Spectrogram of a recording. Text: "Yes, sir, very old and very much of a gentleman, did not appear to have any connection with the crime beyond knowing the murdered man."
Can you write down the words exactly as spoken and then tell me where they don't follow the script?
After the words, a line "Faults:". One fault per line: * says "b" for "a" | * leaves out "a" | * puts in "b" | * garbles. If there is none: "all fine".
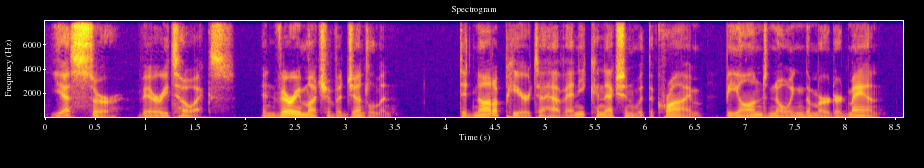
"Yes, sir, very toex and very much of a gentleman, did not appear to have any connection with the crime beyond knowing the murdered man."
Faults:
* says "toex" for "old"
